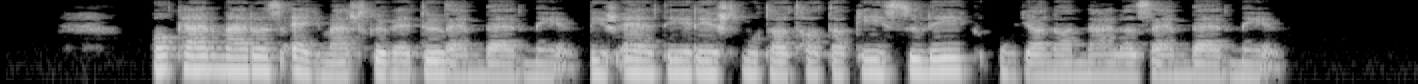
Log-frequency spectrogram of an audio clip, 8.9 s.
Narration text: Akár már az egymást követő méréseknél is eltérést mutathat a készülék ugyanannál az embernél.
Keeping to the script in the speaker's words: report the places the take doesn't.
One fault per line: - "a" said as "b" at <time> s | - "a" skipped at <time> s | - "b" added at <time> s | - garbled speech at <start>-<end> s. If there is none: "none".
- "méréseknél" said as "embernél" at 2.8 s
